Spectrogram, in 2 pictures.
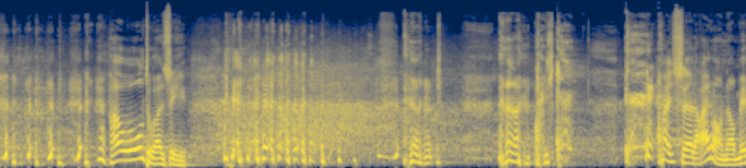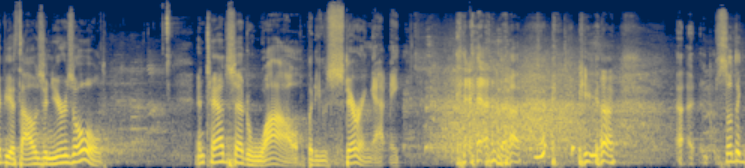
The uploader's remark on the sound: This conversation was recorded in front of an audience at the Portland Book Festival last fall.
